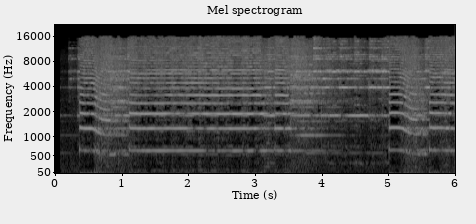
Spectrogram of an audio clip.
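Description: Conch shell (shankha) blown in one long held note. The pitch dips downward just after it starts and again about five seconds in.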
